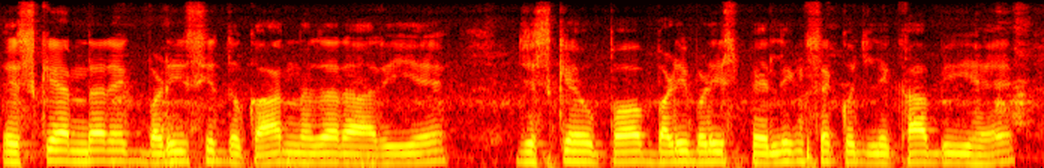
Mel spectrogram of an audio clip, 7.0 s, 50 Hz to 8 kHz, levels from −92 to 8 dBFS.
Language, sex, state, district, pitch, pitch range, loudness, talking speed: Hindi, male, Uttar Pradesh, Lucknow, 125 Hz, 120-130 Hz, -17 LUFS, 170 wpm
